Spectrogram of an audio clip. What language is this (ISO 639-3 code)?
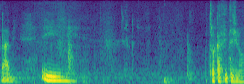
por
